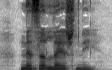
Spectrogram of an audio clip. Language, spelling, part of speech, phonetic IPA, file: Ukrainian, незалежний, adjective, [nezɐˈɫɛʒnei̯], Uk-незалежний.ogg
- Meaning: independent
